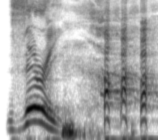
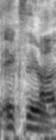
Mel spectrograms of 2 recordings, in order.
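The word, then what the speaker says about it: Xerri: lost today x erie guess how i heard him pronounce today zerry we've probably called him that along the journey anyway we would have everyone knows it's x error then we've got luke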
